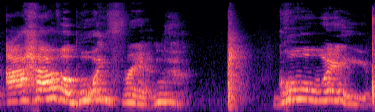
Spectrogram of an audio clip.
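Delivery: loud, high, slow rebuff; loud telling off. Retold or imitated. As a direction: shout him away.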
